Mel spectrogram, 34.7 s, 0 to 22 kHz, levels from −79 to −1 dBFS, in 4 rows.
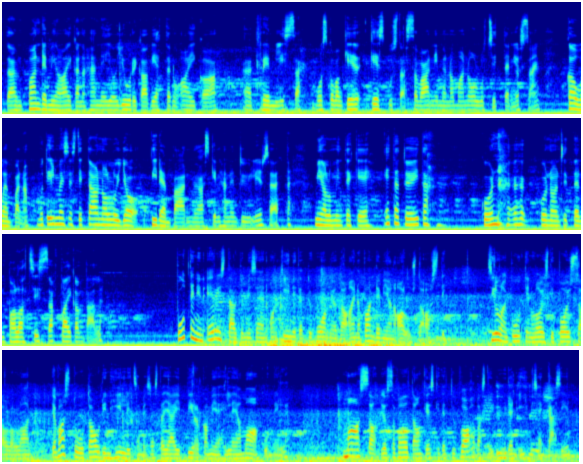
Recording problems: echo of what is said; noticeable; throughout; 230 ms later, 15 dB below the speech
traffic noise; loud; throughout; 7 dB below the speech

